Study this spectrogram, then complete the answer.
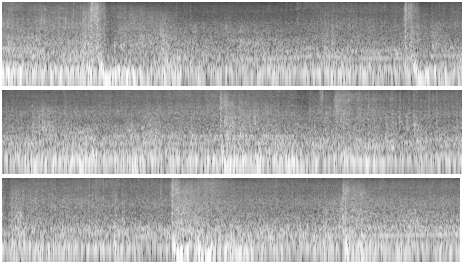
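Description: Cannon shots boom now and then.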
